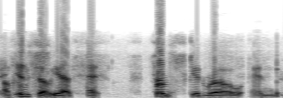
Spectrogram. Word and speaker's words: Affuso: I'm pronouncing that right. Right. Affuso, yes.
